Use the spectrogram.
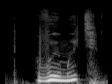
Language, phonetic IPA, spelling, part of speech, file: Russian, [ˈvɨmɨtʲ], вымыть, verb, Ru-вымыть.ogg
- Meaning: to wash, to wash out, to wash up, to wash away, to eluate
